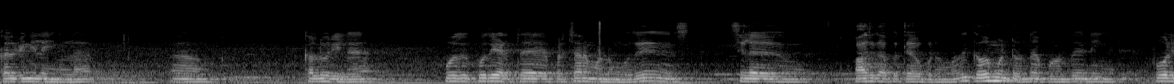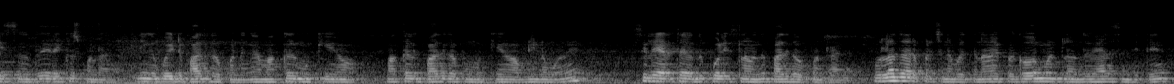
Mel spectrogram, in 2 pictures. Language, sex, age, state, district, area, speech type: Tamil, male, 18-30, Tamil Nadu, Viluppuram, rural, spontaneous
